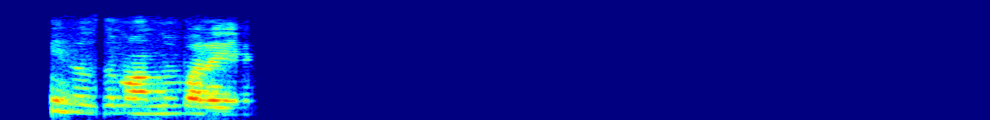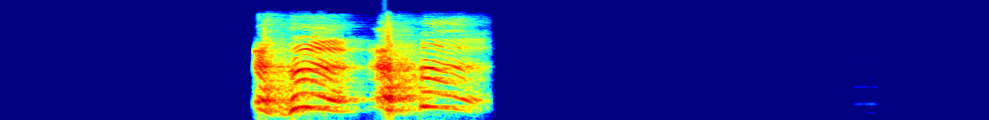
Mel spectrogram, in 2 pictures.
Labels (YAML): expert_labels:
- quality: ok
  cough_type: unknown
  dyspnea: false
  wheezing: false
  stridor: false
  choking: false
  congestion: false
  nothing: true
  diagnosis: healthy cough
  severity: pseudocough/healthy cough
